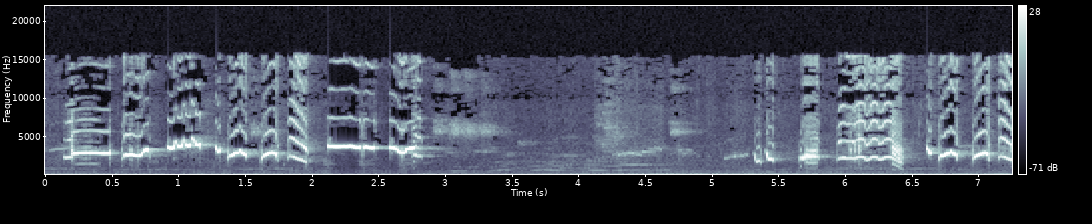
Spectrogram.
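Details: Kacer (Oriental magpie-robin) lure song meant to stimulate other birds into singing: rapid strings of loud whistled and swooping notes, a pause of about two seconds, then more varied fast phrases.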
